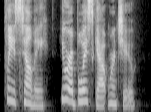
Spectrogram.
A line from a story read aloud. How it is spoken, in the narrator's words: He couldn't help but laugh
